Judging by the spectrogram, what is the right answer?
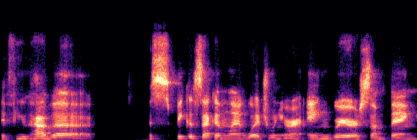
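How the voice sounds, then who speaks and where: A woman talks at a fairly slow pace with vocal fry. Her medium-pitched voice is monotone and flat. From Queens, New York. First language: Spanish. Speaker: author. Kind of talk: interview conversation. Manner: halting, many fillers.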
